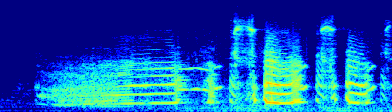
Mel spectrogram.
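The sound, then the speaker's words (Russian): A donkey, laden with a sack of fragrant cinnamon and left to rest for the next caravan at a halt near a Chinese border post above the fork of the roads to Kargalyk and Khotan, brays loudly: a long, droning harmonic call gives way to rhythmic, rasping hee-haw bursts. No one speaks. “Отец, откуда он взялся, этот ослик?”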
